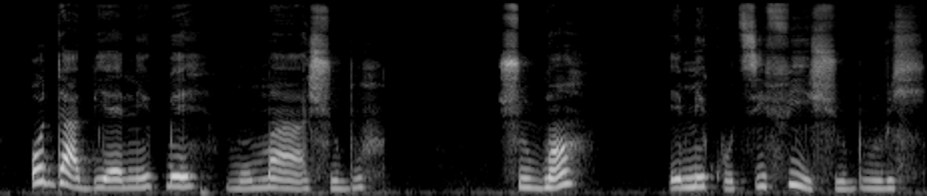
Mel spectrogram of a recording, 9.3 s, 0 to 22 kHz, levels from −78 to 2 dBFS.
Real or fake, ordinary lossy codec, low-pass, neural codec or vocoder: real; none; none; none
